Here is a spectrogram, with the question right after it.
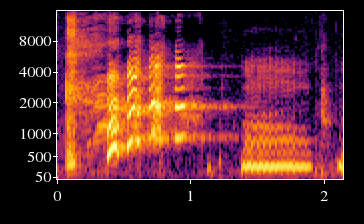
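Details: A camera-shy dog gives strange, wavering, groaning yowls with rising and falling pitch, likened to a cross between ET and a Wookiee, then a low steady hum.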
